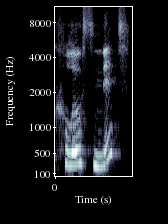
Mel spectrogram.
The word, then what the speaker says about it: close-knit: And closeknit. Closen-knit. Uh please don't pronounce the K here.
